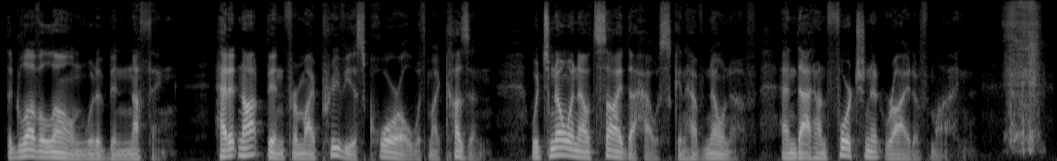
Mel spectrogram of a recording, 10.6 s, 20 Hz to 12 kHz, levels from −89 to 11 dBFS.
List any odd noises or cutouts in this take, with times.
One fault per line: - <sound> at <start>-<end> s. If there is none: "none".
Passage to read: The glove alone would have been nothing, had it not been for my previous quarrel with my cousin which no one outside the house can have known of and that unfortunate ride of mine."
- sniff at 10.0-10.5 s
